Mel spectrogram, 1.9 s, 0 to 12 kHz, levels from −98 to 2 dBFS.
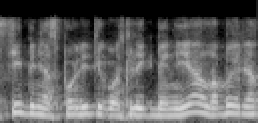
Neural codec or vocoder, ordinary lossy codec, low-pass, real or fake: codec, 16 kHz, 4 kbps, FreqCodec, larger model; Opus, 64 kbps; 7.2 kHz; fake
